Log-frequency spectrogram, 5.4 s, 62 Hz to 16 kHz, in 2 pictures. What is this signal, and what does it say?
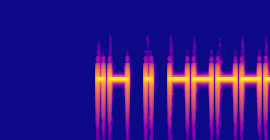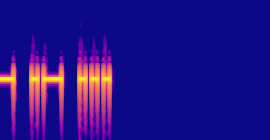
Morse code, heard as a keyed tone, about 21 wpm, 700 Hz. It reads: AE0AS
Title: Speed Racing - USA 2x2 Call Signs 17wpm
